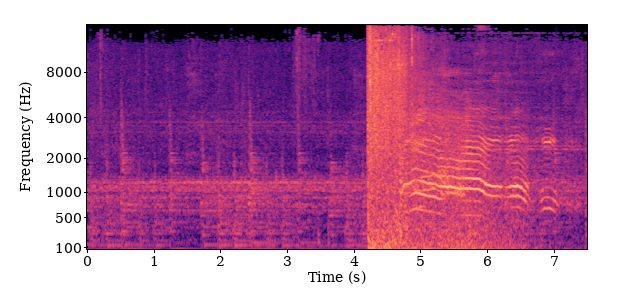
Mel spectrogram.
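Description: A low mechanical hum gives way to a sudden, loud bomb blast about halfway through, a bomb found on the floor of a university computer department coffee room in 1982, followed by a sustained roaring rumble with wavering, wailing tones riding over it.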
